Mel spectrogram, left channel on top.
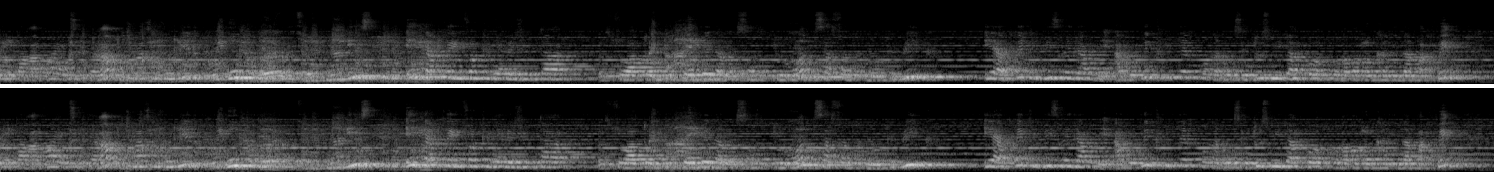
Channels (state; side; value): normal; both; correlation 0.61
